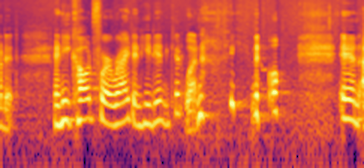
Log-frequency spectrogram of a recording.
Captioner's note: laughs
